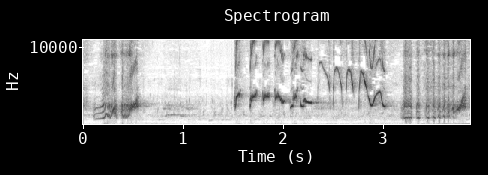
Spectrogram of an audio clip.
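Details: Oriental magpie-robin song used to provoke a sluggish bird into singing: loud whistled slurs and rapid rising-falling notes, a bubbling trill series, then harsh buzzy rattles, in varied phrases.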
